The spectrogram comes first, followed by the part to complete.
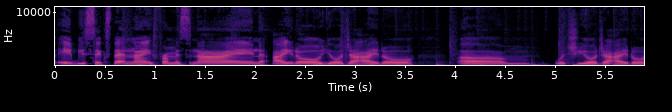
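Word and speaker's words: (G)I-DLE: A lot of people call them G Idol. The G is silent, so it's just Idol, basically.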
